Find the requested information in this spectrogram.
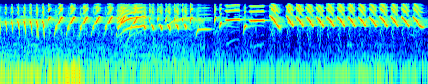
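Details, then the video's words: Home-kept canary song, with a female's mating call and a singing male; fast repeated chirps open, then sweeping whistles and a short gap before a long run of rapid evenly spaced high notes. "صوت طلب إنثى الكناري التزاوج مع غناء فائق الروعة لذكر "canary""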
